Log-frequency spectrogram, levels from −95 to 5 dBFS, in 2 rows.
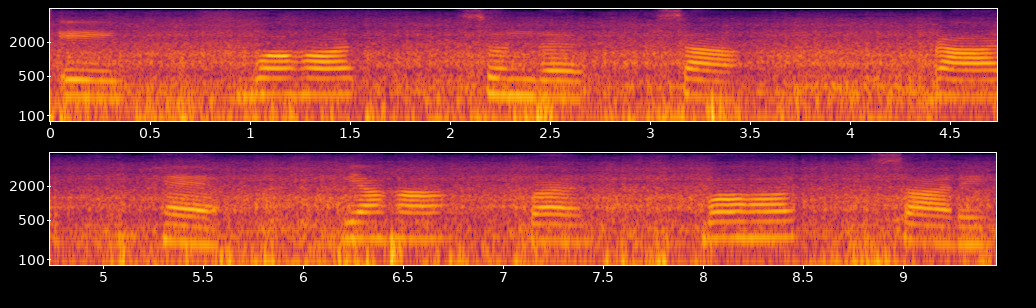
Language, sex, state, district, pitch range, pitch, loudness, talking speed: Hindi, female, Chandigarh, Chandigarh, 205-230 Hz, 220 Hz, -16 LUFS, 65 wpm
